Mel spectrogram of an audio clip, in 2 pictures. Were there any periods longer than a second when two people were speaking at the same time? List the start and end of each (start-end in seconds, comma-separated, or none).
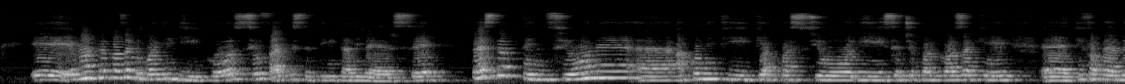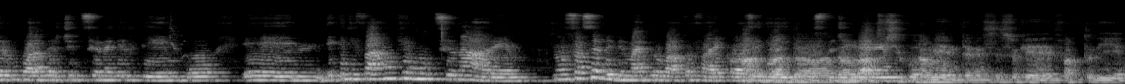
18.6-20.2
